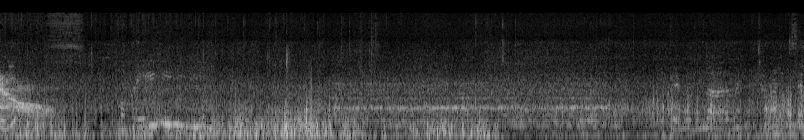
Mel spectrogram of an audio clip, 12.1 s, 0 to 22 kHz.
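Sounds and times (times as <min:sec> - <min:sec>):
heavy rain: 0:00.0 - 0:12.0
wind buffeting the microphone: 0:00.0 - 0:12.0.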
